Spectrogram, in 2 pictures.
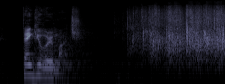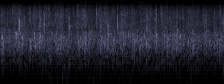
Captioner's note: applause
